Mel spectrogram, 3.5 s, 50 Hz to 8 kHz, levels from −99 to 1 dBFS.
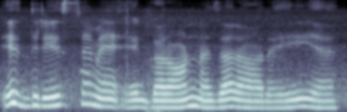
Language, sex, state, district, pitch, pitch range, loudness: Hindi, female, Jharkhand, Palamu, 190 Hz, 180-225 Hz, -14 LUFS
